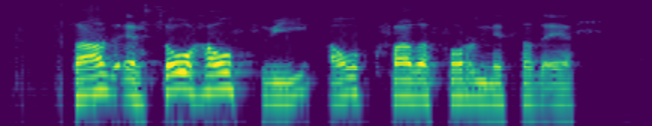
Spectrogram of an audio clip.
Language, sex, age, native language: Icelandic, male, 20-29, Icelandic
